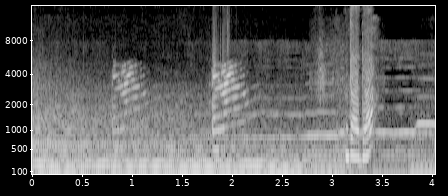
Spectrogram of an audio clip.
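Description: Background music with steady low sustained notes, two short rising sweep sound effects about one and two seconds in, then a voice saying "dada" near the end.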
